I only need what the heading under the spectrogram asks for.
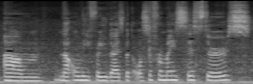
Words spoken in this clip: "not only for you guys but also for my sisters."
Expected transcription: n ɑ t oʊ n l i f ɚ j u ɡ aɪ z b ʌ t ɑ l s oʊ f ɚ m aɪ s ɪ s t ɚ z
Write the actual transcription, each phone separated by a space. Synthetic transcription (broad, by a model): n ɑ t oʊ n l i f ɚ j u ɡ aɪ z b ʌ t ɑ l s oʊ f ɚ m aɪ s ɪ s t ɚ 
